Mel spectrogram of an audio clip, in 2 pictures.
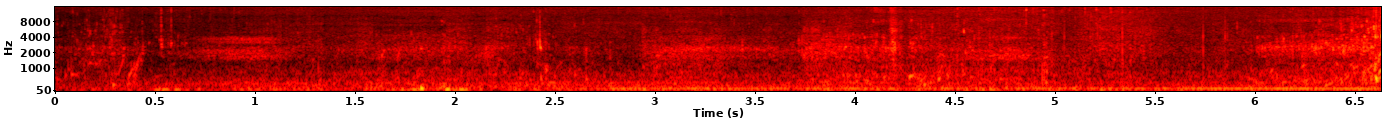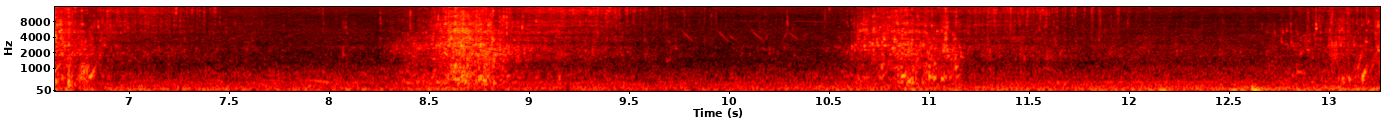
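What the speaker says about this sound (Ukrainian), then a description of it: "і сюди вже хвилі" Waves on a river wash against the embankment in a steady, soft broadband rush, with a few louder surges swelling and receding; no talk.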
